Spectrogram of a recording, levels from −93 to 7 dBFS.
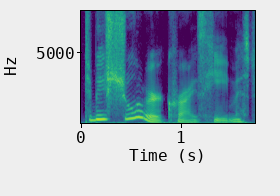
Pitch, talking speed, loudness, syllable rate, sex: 205 Hz, 205 wpm, -16 LUFS, 3.5 syllables/s, female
